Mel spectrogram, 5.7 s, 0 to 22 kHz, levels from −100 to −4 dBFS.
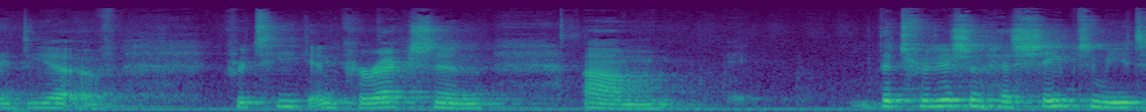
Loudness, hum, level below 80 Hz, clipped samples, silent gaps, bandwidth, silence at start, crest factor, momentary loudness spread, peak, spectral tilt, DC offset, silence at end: -38 LUFS; none; -72 dBFS; under 0.1%; none; 16 kHz; 0 s; 18 dB; 21 LU; -22 dBFS; -4 dB/octave; under 0.1%; 0 s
